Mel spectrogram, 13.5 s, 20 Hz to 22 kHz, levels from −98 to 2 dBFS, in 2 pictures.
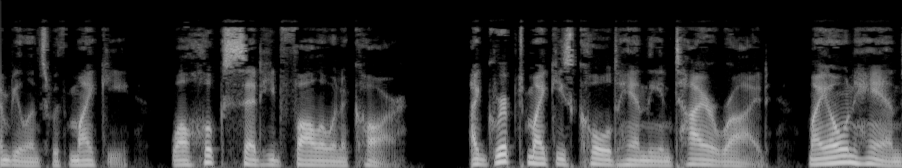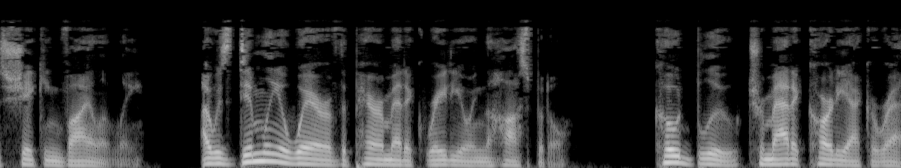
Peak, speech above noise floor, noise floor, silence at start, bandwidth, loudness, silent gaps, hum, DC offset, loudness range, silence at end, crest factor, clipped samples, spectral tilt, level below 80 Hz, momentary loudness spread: -8 dBFS; 60 dB; -85 dBFS; 0 s; 12 kHz; -26 LUFS; 3.18-3.42 s, 7.97-8.17 s; none; under 0.1%; 2 LU; 0 s; 18 dB; under 0.1%; -5.5 dB/octave; -50 dBFS; 11 LU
